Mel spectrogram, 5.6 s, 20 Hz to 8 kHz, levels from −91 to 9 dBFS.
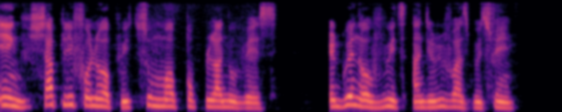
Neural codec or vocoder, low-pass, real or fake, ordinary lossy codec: none; 7.2 kHz; real; none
